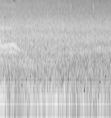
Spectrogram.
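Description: Wind on the microphone and ocean surf in a steady rush, with a short high call near the start.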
